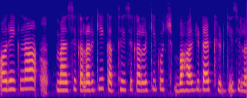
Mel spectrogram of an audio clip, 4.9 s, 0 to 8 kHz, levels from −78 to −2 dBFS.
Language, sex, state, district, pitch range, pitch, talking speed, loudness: Hindi, female, Bihar, Sitamarhi, 245-275 Hz, 260 Hz, 230 wpm, -27 LUFS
